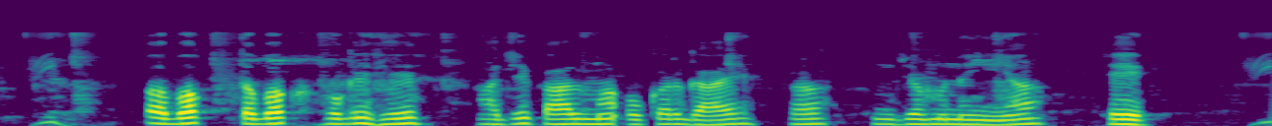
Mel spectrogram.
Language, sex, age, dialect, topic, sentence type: Chhattisgarhi, male, 31-35, Central, agriculture, statement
